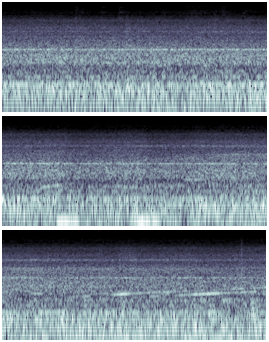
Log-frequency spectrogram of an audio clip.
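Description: Inside a car of a Yurikamome rubber-tyred automated guideway train: a steady running rumble, joined from a little past halfway by a whine that rises in pitch as the train picks up speed.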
